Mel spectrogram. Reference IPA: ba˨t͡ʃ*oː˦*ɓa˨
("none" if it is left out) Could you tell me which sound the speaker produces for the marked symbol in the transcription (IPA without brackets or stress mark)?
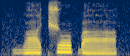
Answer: o˦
